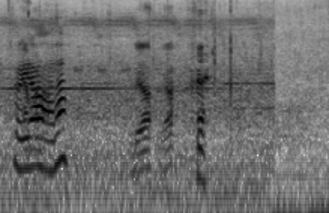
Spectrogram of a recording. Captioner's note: laughs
